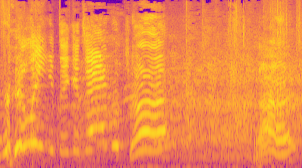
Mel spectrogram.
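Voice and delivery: very high, hammed-up wounded disbelief; mock-offended squeal. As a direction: squeak it out, pretending not to be hurt. Mock-offended reply to average remark.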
